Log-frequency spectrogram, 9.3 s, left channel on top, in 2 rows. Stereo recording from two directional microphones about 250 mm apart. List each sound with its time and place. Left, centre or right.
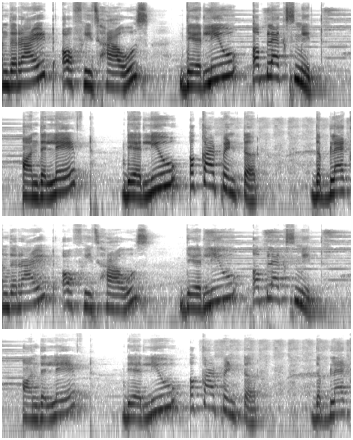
0.0 s a woman's voice: left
